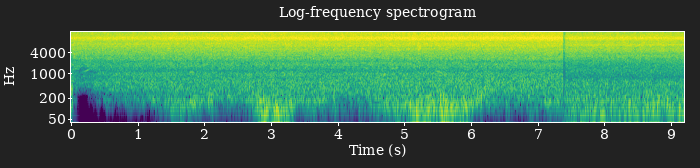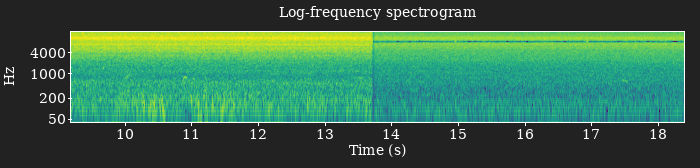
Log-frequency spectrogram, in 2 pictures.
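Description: Steady rushing of a waterfall, with irregular low rumbles in the first several seconds. The sound changes abruptly twice and is a little quieter over the last few seconds.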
